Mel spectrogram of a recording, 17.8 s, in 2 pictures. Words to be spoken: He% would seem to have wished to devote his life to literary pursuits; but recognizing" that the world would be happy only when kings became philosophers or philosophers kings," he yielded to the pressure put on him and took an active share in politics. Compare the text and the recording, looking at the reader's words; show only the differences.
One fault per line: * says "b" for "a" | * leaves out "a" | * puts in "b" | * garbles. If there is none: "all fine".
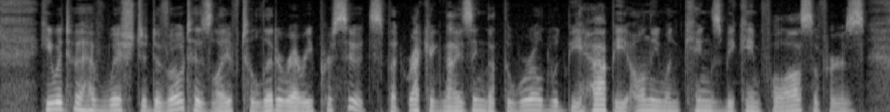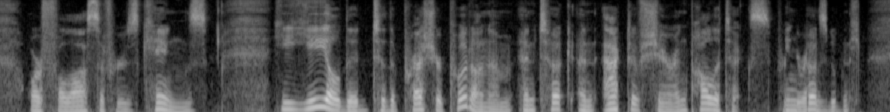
* leaves out "seem"
* garbles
